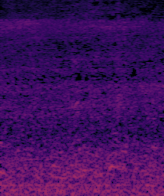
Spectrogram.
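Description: A steady, even hiss of outdoor background noise with faint voices of people in the background.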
